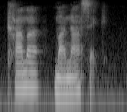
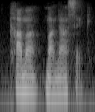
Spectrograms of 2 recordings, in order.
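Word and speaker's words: kama-manasic: A kind of thinking such as this is, quote, kama manasik, close quote. Let me spell that, readers aside. K-A-M-A hyphen M-A-N-A-S-I-C, kama manasik, end of readers aside.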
